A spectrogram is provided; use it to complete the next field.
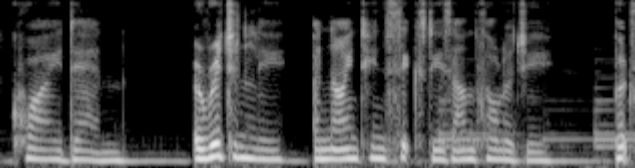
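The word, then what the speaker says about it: kaidan: Japan also produced Quaidon, pronounced Quaid Den, originally a 1960s anthology, but revived and reinterpreted in various forms over the decades.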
